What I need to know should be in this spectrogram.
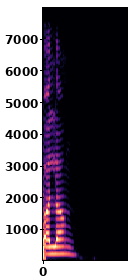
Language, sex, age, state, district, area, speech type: Hindi, female, 18-30, Madhya Pradesh, Betul, urban, read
